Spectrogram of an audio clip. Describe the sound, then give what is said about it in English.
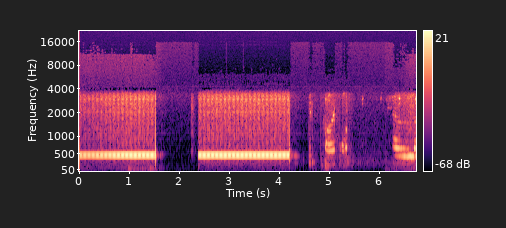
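A telephone rings out on an outgoing call for a grand prize draw, two long, steady tones separated by a short silent gap. A few brief snatches of talk follow. “Okay, dial it up. Dial it up. Let's go.”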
